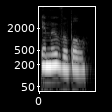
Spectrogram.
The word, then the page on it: immovable: American English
